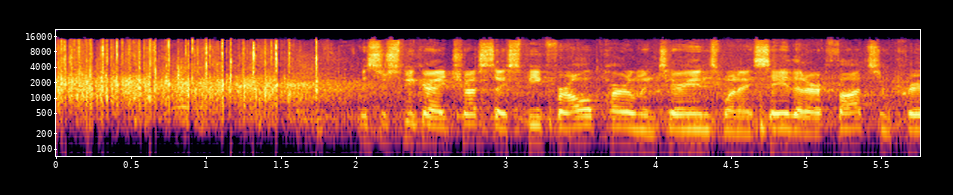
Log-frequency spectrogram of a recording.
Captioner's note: some Applause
